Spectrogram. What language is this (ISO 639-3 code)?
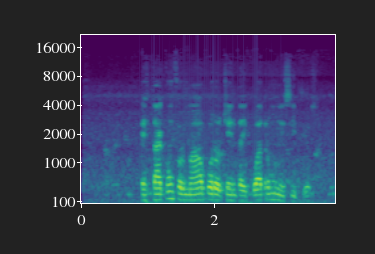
spa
